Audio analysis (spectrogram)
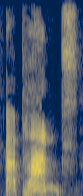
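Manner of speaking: shrieking high and loud; horrified yell. A narrator's reading. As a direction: scream it in outrage. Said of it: "yelled Mum in horror".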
